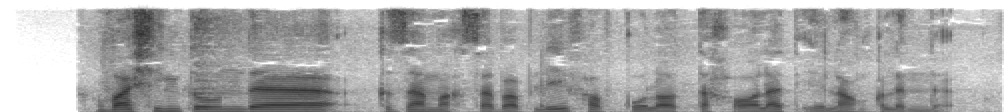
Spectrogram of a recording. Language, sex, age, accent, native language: Uzbek, male, 18-24, Jizzax, Uzbek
